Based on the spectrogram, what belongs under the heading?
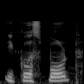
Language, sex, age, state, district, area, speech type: Assamese, male, 18-30, Assam, Majuli, urban, spontaneous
